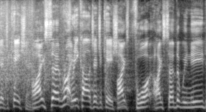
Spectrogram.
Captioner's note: applause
